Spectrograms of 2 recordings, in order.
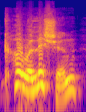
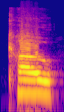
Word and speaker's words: coalition: In coalition, co is one syllable, uh is the next syllable. Okay. So, it's not O and A together. It's coalition.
